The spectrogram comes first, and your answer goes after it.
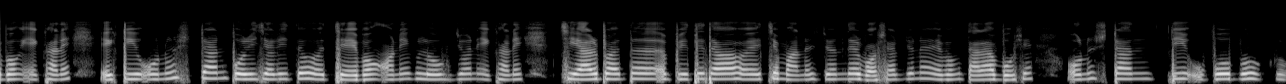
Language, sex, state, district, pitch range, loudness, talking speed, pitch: Bengali, female, West Bengal, Jalpaiguri, 230-255 Hz, -16 LUFS, 115 wpm, 245 Hz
